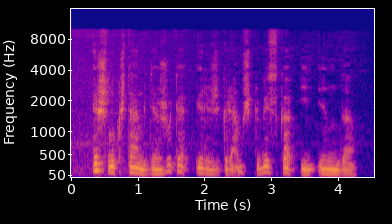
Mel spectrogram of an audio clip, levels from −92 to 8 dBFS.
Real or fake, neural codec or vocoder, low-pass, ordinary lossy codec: fake; vocoder, 22.05 kHz, 80 mel bands, Vocos; 9.9 kHz; AAC, 48 kbps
